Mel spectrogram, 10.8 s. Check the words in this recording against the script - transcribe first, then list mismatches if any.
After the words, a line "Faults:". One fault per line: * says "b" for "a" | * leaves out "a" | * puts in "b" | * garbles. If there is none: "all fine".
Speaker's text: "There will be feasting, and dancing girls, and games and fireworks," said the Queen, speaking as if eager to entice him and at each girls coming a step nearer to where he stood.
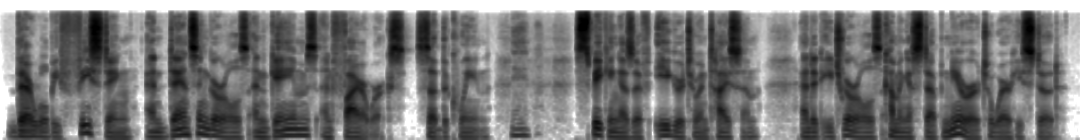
"There will be feasting, and dancing girls, and games and fireworks," said the Queen, speaking as if eager to entice him and at each girls coming a step nearer to where he stood.
Faults:
all fine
